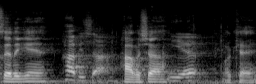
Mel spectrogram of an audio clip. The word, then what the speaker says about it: Habesha: And how you pronounce that again? Habesha.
